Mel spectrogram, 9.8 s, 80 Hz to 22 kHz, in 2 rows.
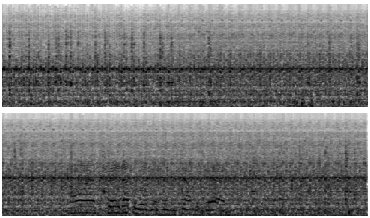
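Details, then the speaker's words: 1985 Mercedes 300D diesel idling during AC recharge on the second can: rough, irregular knocking rattle about two or three per second from the AC compressor; it cools, but owner suspects the noisy compressor won't last. "Compressor's starting to get noisy. It may not be any good. It doesn't sound too good. It's cooling, but it doesn't sound good."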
